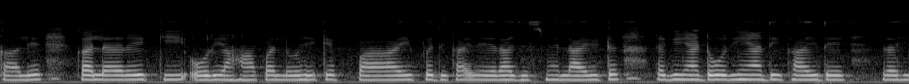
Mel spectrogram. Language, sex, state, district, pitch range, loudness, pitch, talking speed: Hindi, female, Chhattisgarh, Balrampur, 210-220 Hz, -24 LUFS, 215 Hz, 140 wpm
